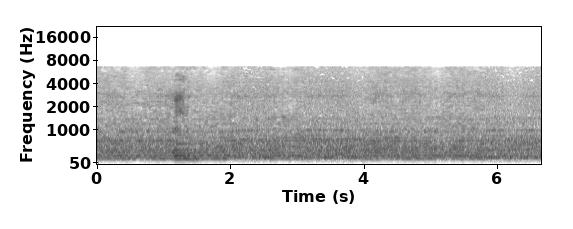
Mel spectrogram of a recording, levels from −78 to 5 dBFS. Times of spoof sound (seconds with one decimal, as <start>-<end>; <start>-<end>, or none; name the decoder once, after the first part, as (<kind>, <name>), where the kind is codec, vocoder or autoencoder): 0.0-2.1 (vocoder, HiFi-GAN); 2.6-3.1; 4.0-5.8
